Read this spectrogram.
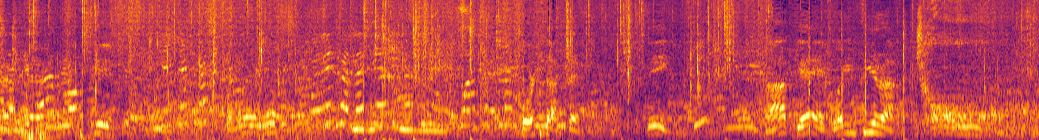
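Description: Dry canes rustle and snap.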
